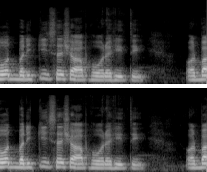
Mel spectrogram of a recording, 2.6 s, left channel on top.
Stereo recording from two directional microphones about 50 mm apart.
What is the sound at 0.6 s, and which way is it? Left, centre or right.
Speech, right.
